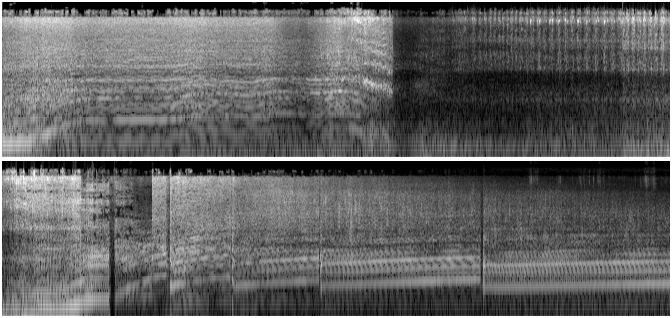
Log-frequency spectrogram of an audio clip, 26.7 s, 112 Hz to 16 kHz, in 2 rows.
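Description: A 2019 Corvette ZR1 built to over 1000 hp roars hard down a drag strip quarter mile, loud engine climbing through rising revs with gear changes, then a drop-off and renewed, fading acceleration.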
